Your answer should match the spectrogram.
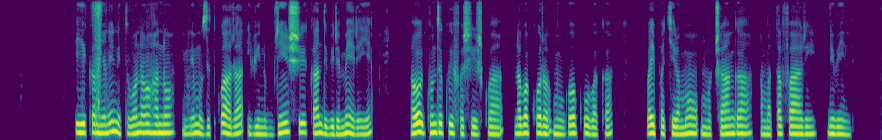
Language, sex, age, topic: Kinyarwanda, female, 25-35, government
